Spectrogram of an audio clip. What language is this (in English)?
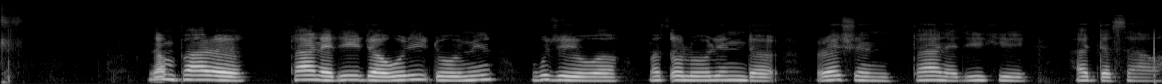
Hausa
